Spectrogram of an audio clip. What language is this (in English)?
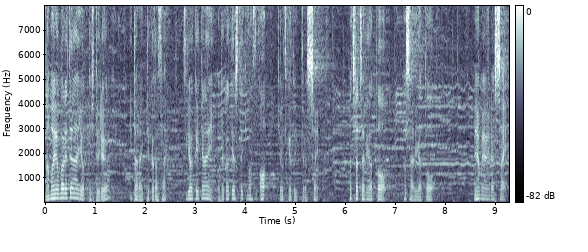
Japanese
